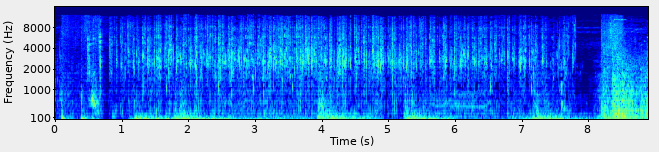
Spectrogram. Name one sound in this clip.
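Plastic bricks clatter and click together as a machine is built.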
